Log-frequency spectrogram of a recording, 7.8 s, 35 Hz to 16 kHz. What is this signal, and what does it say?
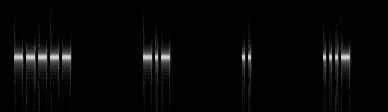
Morse code, heard as a keyed tone, about 20 wpm, spaced as for 5 wpm, 700 Hz. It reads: 0KIV
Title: USA Call Signs - 5 Characters - 8x Character Spacing - 20wpm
